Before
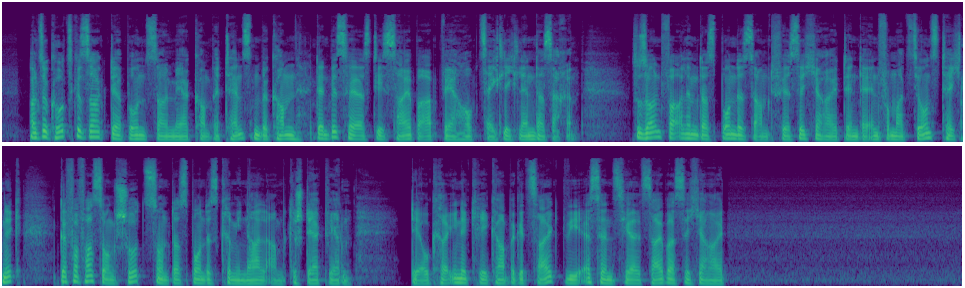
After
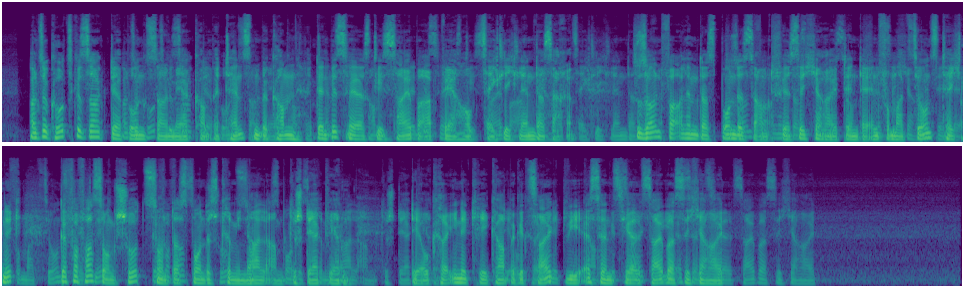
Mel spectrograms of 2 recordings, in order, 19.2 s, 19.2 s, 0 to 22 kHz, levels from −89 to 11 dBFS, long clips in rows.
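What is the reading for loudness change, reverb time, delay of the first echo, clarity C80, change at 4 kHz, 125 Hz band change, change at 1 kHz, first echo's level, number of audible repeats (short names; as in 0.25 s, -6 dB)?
+2.5 dB, none, 0.916 s, none, +4.0 dB, +3.0 dB, +1.5 dB, -11.5 dB, 1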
